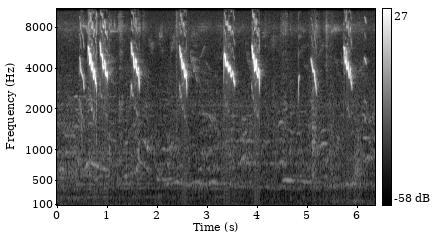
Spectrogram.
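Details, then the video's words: Lemon-bellied white-eye of Lombok or Sumbawa, played to stir a reluctant caged bird to respond: a run of sharp, descending whistled notes, some in quick pairs, repeated about every second over a faint low hum. "panciangan sepesial Kecial malas bunyi nggak mungkin nggak respon"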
